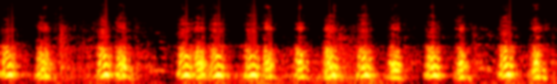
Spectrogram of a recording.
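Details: Bucovina Shepherd dog barking in a steady series of short, harsh woofs, often in quick pairs, about one every half second with a brief pause near the two-second mark; no other clear sounds.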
